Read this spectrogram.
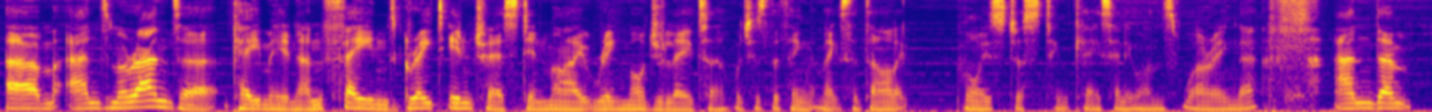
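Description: A man's voice: fairly low pitch, a little slow, creaky, few pauses, faint music behind. A British man hosting a podcast, chatting casually with rambling, self-mocking, dryly jokey anecdotes. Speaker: podcast host and audio drama maker.

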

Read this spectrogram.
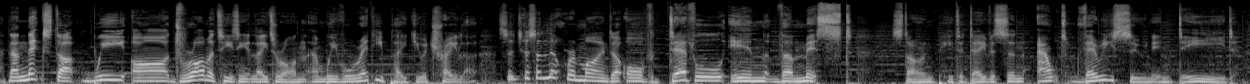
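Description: A man's voice: mid-range voice, sing-song, normal speed, faint music behind. A man presenting news casually as a podcast host, with an encouraging manner.

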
